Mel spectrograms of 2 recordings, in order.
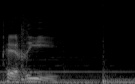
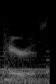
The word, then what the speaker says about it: Paris: But, of course, every English speaker says Paris. Like, are you going to correct someone and be like, actually, it's pronounced Paris? Don't say Paris. It's Paris. Like, we anglicize words.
